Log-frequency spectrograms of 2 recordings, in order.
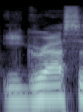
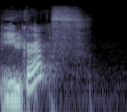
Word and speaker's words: egress: Is it really egress? – I think I said it right. It sounds like a bird, doesn't it? I think that's an egret, though. – Yeah, that's a bird, but I believe you. I just haven't heard it myself.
